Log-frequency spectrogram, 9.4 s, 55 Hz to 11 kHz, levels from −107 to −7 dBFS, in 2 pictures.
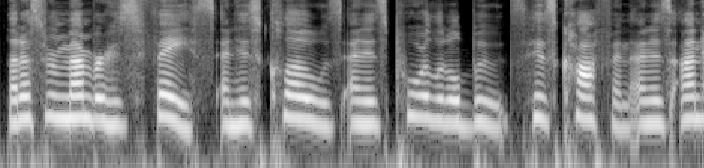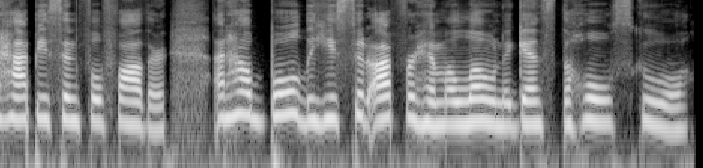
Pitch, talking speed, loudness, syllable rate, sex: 235 Hz, 210 wpm, -21 LUFS, 5.4 syllables/s, female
